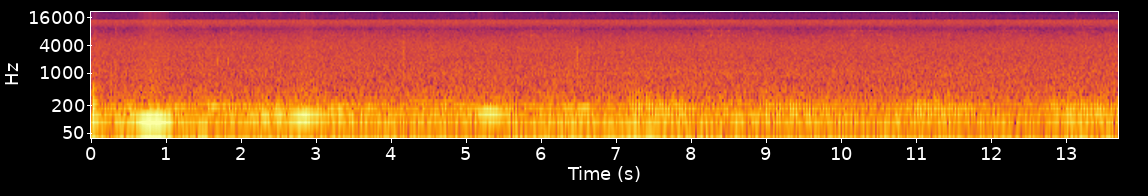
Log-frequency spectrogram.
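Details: Pet cat purring while yawning, a soft low continuous rumble that holds fairly even throughout, with one brief louder swell near the start and nothing else clearly audible.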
